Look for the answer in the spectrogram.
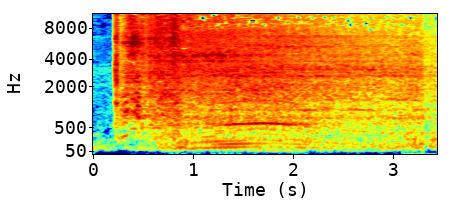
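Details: Toyota Corolla small body with carburetor, previously hard starting in the morning or after long parking; after carburetor rebuild (pump jet gave no fuel), quick crank catches at once, revs briefly, then settles to smooth steady idle; normal start.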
